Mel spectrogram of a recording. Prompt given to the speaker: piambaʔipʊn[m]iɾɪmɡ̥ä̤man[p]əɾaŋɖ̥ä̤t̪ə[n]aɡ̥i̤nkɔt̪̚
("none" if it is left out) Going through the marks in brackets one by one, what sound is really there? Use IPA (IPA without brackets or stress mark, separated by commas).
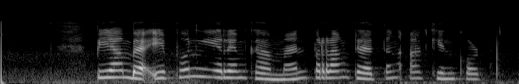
ŋ, p, ŋ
